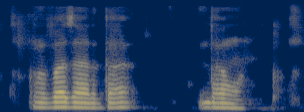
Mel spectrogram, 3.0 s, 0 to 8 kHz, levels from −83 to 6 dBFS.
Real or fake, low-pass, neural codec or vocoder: fake; 7.2 kHz; codec, 24 kHz, 1.2 kbps, DualCodec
